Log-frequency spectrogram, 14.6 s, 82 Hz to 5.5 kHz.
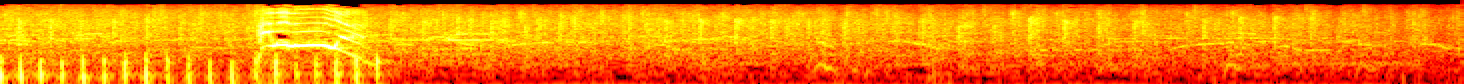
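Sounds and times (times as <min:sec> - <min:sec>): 
large audience clapping hands: 0:00.0 - 0:14.6.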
